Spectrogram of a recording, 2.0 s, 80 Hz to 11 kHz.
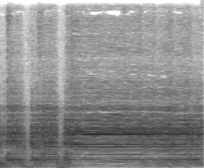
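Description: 1959 Gibson Les Paul electric guitar played overdriven through a small 15-watt amplifier: a few quick picked notes, then a chord struck about two-thirds of a second in and left ringing.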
